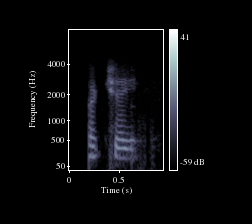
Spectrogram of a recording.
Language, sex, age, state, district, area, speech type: Punjabi, female, 60+, Punjab, Ludhiana, urban, conversation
